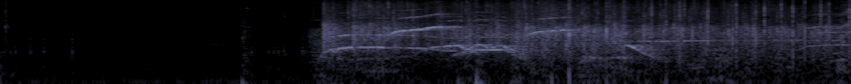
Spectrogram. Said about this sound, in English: Do we have a sound effect for applause?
